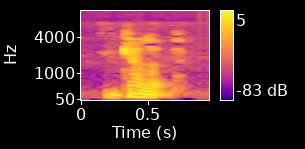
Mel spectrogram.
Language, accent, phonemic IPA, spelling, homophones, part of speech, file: English, Southern England, /ˈɡæləp/, gallop, Gallup, noun / verb, LL-Q1860 (eng)-gallop.wav
- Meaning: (noun) 1. The fastest gait of a horse, a two-beat stride during which all four legs are off the ground simultaneously 2. An act or instance of going or running rapidly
